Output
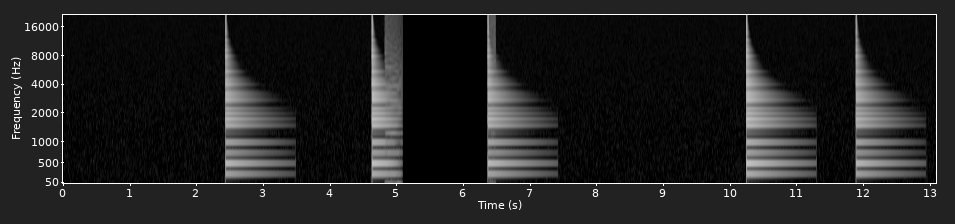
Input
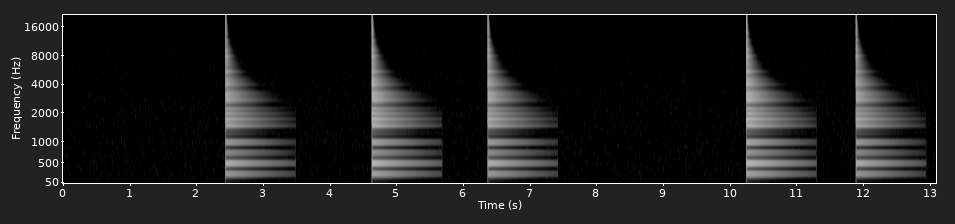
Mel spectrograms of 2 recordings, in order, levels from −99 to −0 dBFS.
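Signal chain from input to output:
0:04.82–0:06.48: centre clipping without the shift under −37.5 dBFS
level +4 dB

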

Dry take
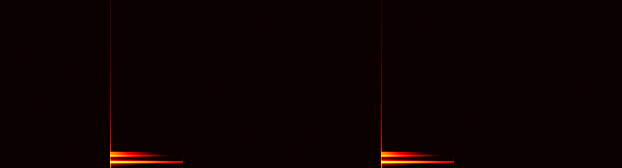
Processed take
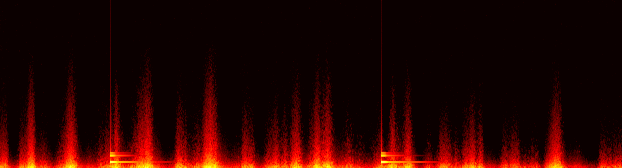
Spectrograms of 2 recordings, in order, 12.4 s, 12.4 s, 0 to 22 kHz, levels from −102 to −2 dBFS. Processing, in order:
wind on the microphone 280 Hz −36 dBFS
reverb reduction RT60 1.6 s

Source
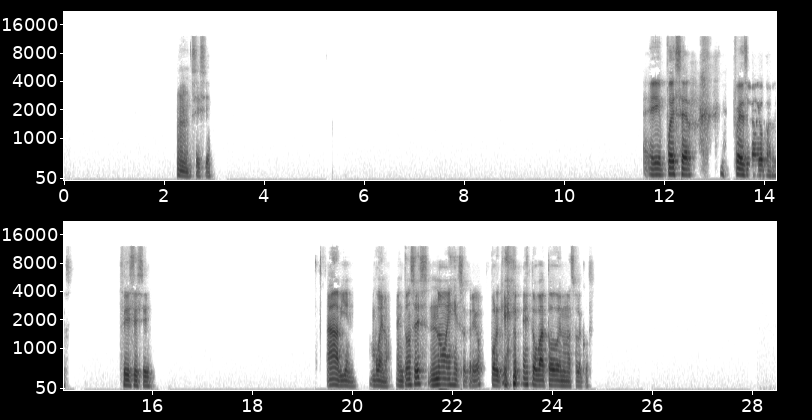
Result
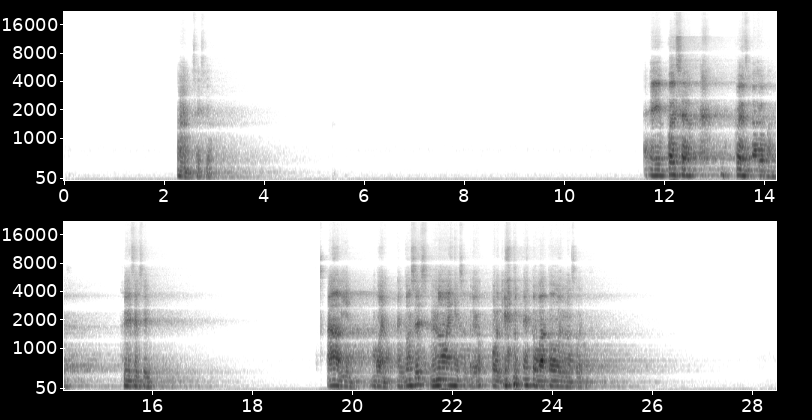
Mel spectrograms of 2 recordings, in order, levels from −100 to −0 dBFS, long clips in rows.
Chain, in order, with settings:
adaptive Wiener filter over 15 samples
soft clipping −7.5 dBFS, distortion −21 dB
frequency shifter −22 Hz
phaser with its sweep stopped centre 1,800 Hz, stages 8
coupled-rooms reverb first 0.28 s, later 3.1 s, from −22 dB, DRR −2.5 dB
level −5.5 dB

